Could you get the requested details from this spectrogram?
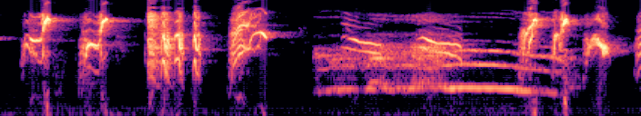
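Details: Full, rich song of a long-tailed shrike of the East Java blangkon type: harsh grating bursts, then a smooth sustained warbled phrase with overlapping tones, followed by more scratchy rapid notes.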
